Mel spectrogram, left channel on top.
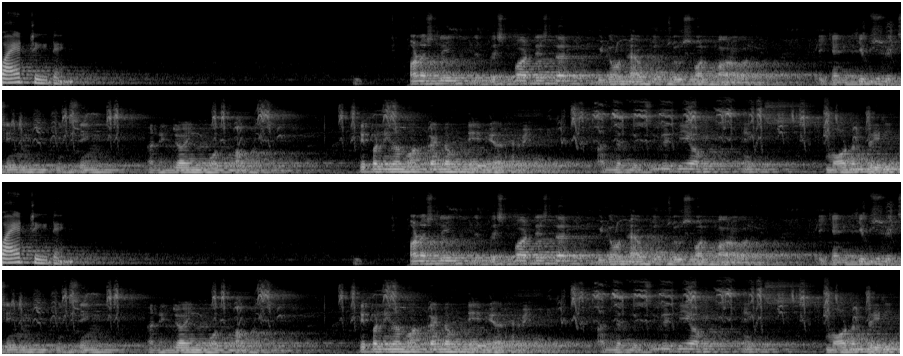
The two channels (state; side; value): identical; both; correlation 1.00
